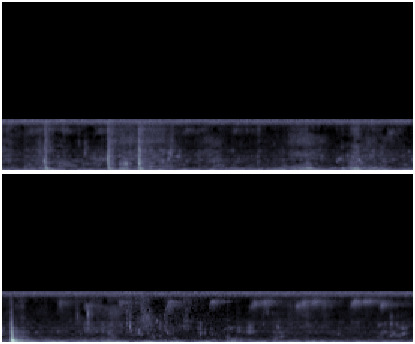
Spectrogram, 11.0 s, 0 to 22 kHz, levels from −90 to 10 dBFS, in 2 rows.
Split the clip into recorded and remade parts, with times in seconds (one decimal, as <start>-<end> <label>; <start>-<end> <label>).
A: 0.0-7.1 remade; 7.1-8.6 recorded; 8.6-11.0 remade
